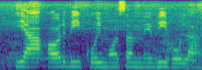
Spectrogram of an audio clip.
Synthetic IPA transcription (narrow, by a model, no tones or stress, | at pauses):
jaɔːɾbʱikoːimɔːsəmːẽbʱiɦola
